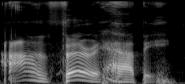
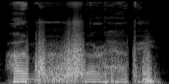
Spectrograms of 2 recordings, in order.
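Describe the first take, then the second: First: The speaker sounds genuinely happy. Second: The speaker does not sound happy.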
